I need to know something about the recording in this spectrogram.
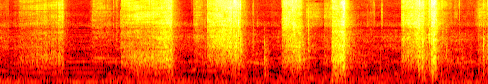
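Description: A Svord Peasant folding knife's steel blade slicing through a sheet of paper in a paper-cut sharpness test: about five short rasping strokes with the paper rustling. The sharpest stroke comes about four seconds in.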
